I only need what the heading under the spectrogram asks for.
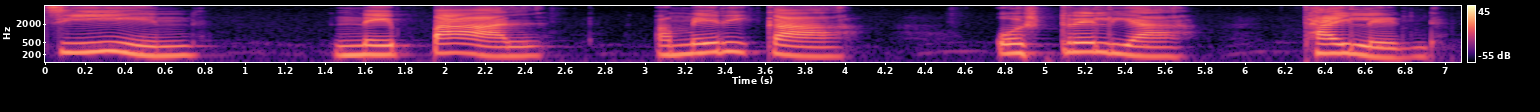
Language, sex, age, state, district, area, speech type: Sindhi, female, 30-45, Gujarat, Junagadh, rural, spontaneous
